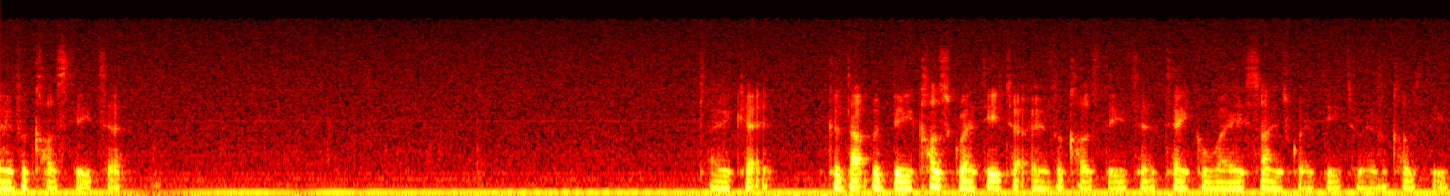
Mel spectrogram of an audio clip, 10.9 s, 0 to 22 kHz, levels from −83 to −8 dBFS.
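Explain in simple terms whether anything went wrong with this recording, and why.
No faults can be heard.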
